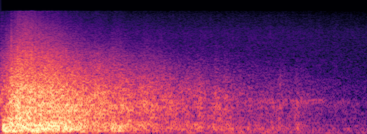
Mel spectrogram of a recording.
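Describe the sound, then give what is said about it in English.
A loud, deep rumble of thunder bursts in at once and rolls on, slowly fading into a low, lingering grumble. No voices, just the storm. “On Wednesday, it's stormy.”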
